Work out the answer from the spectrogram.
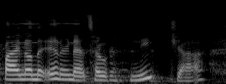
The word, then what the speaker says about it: Nietzsche: So Nietzsche. Yeah, that's the German.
